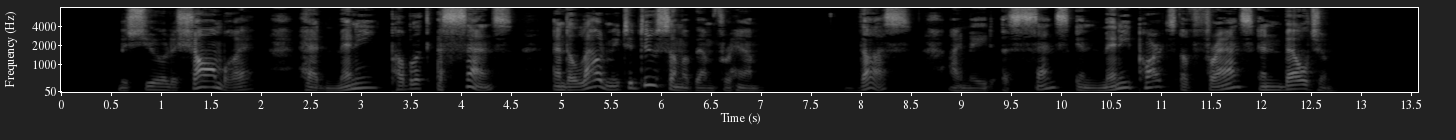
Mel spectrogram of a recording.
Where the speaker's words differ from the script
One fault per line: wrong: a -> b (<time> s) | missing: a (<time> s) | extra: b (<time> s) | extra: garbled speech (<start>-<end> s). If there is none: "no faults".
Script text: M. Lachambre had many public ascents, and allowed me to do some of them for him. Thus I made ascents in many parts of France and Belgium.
no faults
